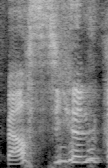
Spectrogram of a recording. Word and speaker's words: Faustian: As she realizes the limitations of her Faustian bargain, is that how you even pronounce that word? I'm pretty sure that's Faustian, but keep going.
